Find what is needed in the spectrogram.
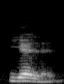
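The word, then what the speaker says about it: ילד: So the steps were yald as a consonant cluster, and then yalid, and then yelid.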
